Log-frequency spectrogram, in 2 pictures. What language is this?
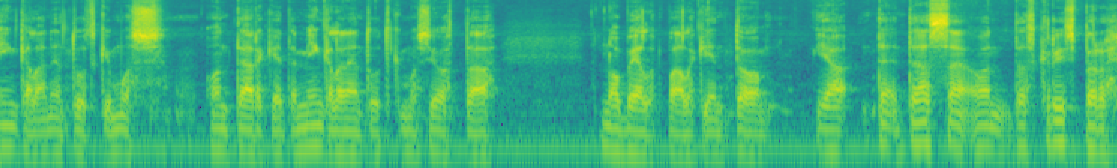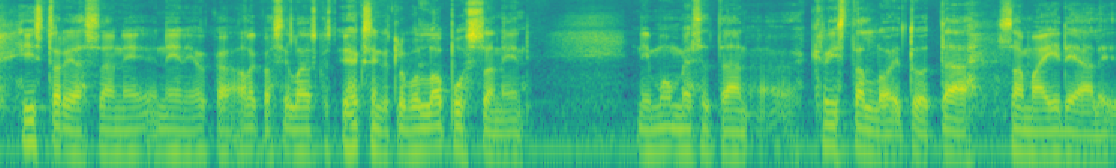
Finnish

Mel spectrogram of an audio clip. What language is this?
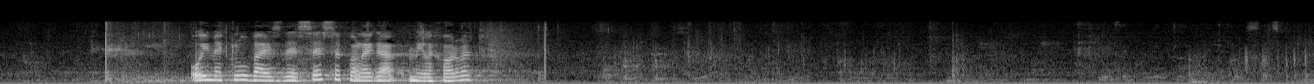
Croatian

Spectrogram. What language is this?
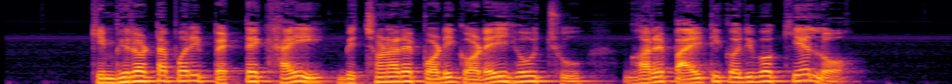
Odia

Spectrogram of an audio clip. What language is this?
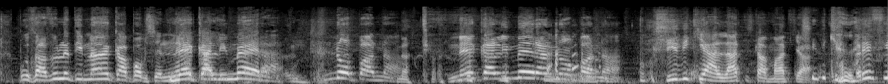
Greek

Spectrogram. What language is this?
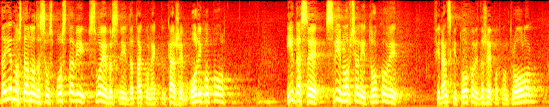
Croatian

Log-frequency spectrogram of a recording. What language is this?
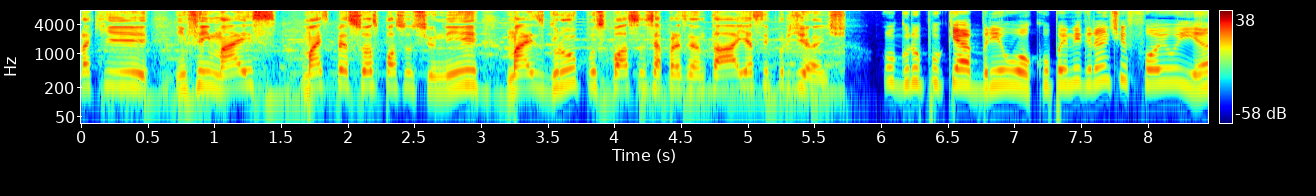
Portuguese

